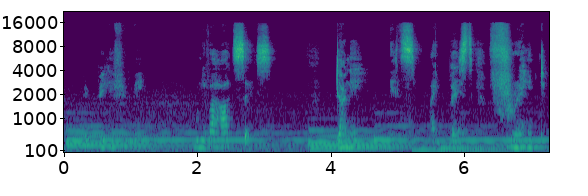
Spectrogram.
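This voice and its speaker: Actress as a slow, pleading young woman. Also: mid-range voice, monotone, over loud music, natural voice. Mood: earnest, reassuring. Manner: halting, pleading. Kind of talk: Nigerian romantic drama film acting.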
